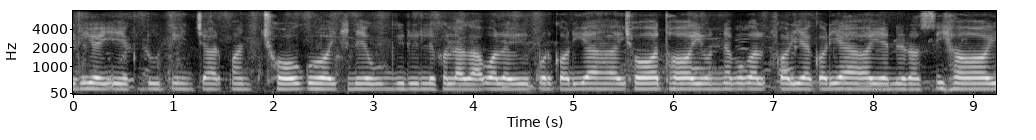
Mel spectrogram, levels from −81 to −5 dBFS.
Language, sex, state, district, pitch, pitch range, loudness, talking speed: Maithili, male, Bihar, Vaishali, 195 Hz, 195-200 Hz, -21 LUFS, 175 wpm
